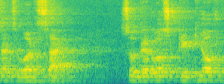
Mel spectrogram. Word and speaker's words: Versailles: That there was Treaty of Versailles, spell out as Versailles but pronounced as Versailles.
